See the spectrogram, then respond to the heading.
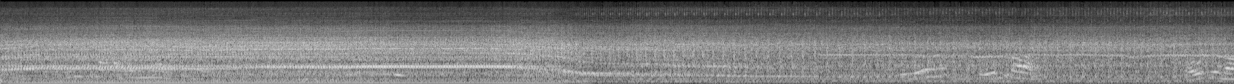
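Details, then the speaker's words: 2001 Ford Ikon after engine work, timing chain already replaced without cure: whining noise rising and falling with revs, slight vibration underneath; cause unknown. "This noise is rising as I press the rev. And now it's normal, but it's not the normal sound that it makes. As I rev the car, it goes up."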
